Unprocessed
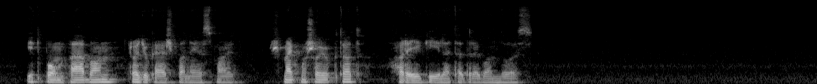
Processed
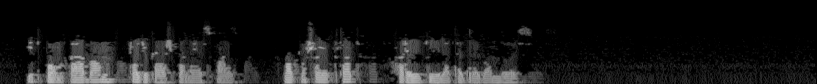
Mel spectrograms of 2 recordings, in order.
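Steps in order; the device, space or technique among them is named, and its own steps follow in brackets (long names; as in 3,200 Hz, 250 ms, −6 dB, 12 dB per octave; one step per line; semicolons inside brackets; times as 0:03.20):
0:02.29–0:02.99: Butterworth low-pass 1,200 Hz 72 dB per octave
clip after many re-uploads (low-pass filter 4,900 Hz 24 dB per octave; spectral magnitudes quantised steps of 30 dB)
single-tap delay 265 ms −23 dB
level +2.5 dB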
